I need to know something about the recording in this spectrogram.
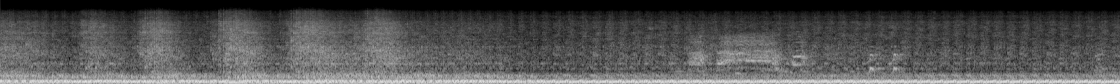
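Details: Lexus 1UZFE V8, barn find first run after 6 years standing, ATF in cylinders, out of the Jeep KJ: some rough blips early, then a steady deep even idle without knocks or misses.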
